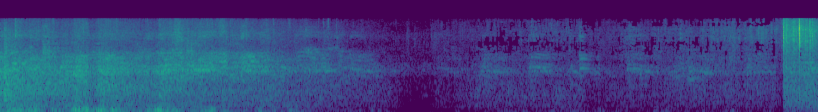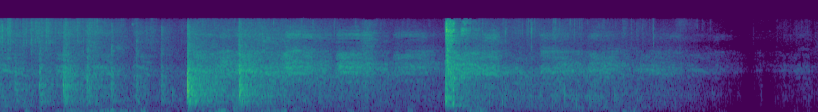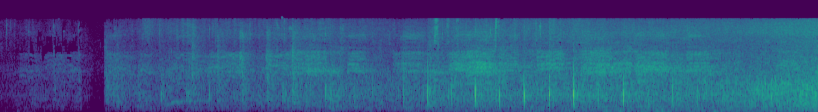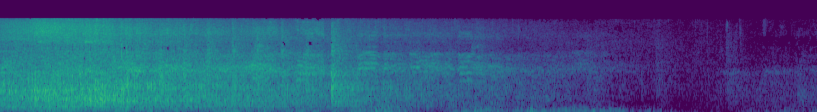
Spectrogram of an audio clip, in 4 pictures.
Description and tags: Streets of Riga, Latvia. People passing by
street sounds in Riga
by, latvia, passing, people, riga, street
